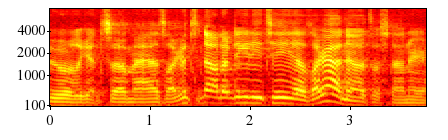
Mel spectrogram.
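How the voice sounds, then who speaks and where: Through noticeable background noise, a man with a Southern US accent talks at a very fast pace. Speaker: jiu-jitsu instructor and YouTuber. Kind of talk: casual chat.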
